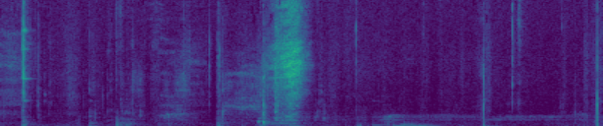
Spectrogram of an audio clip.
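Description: Light clicks and knocks of a perfboard being handled and set into a circuit-board holder, with a short hissy rush near the middle as the loudest sound.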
